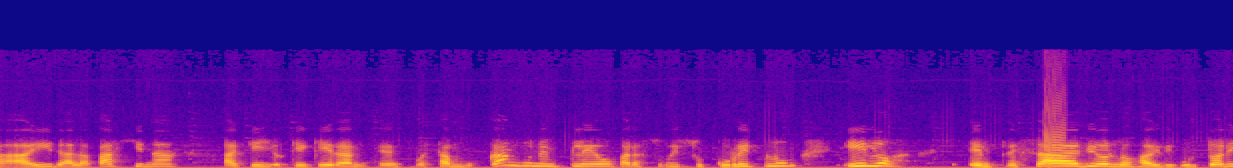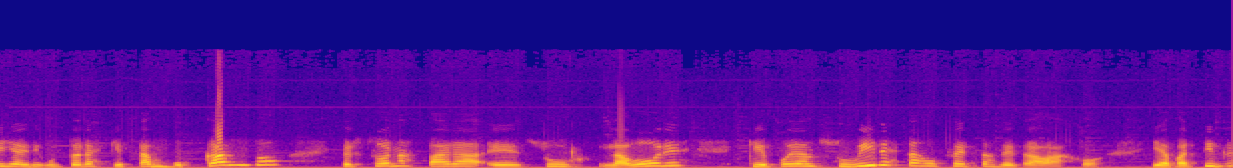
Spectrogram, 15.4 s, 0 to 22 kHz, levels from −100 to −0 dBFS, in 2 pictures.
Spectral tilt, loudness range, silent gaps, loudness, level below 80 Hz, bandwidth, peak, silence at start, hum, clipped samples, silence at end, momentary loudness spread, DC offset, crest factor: -6 dB/octave; 5 LU; none; -17 LUFS; -58 dBFS; 10.5 kHz; 0 dBFS; 0 s; none; under 0.1%; 0 s; 11 LU; under 0.1%; 16 dB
